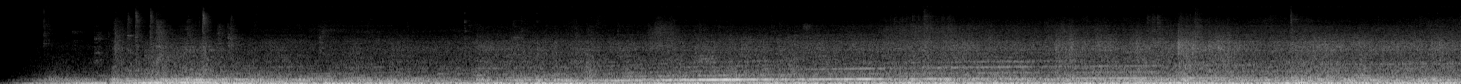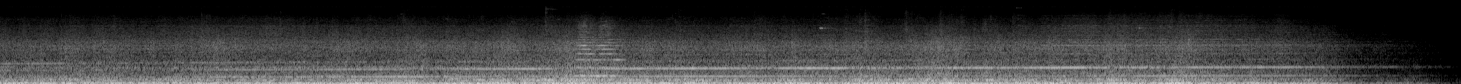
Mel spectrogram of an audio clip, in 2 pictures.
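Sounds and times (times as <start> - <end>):
electric bus driving away: 0.2 - 29.0.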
